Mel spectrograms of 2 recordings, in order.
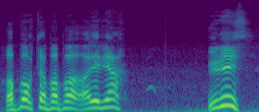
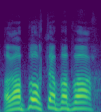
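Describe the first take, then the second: First: Raised coaxing dog call; higher singing call to the pet. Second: High sing-song call to the dog. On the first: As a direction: urge the dog over, pitched up. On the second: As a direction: coax the dog to bring it back. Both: Real, not acted. Calling the dog to fetch.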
